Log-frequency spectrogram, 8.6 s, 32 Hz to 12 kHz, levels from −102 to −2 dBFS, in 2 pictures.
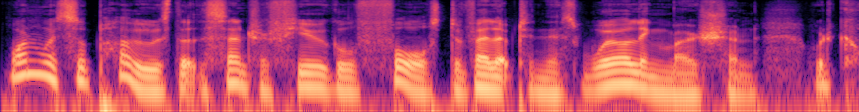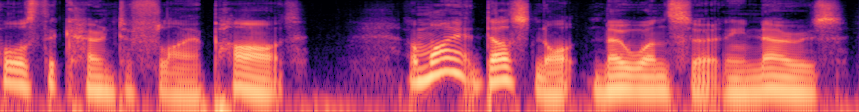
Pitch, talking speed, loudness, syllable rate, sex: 120 Hz, 195 wpm, -19 LUFS, 5.8 syllables/s, male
